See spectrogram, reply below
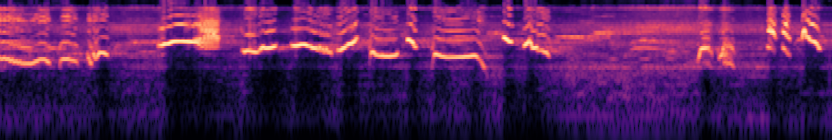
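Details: An Oriental magpie-robin sings to rouse rival birds, pouring out bright, wavering whistles that climb and dip, broken by short sharp chips, with a low hum underneath.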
